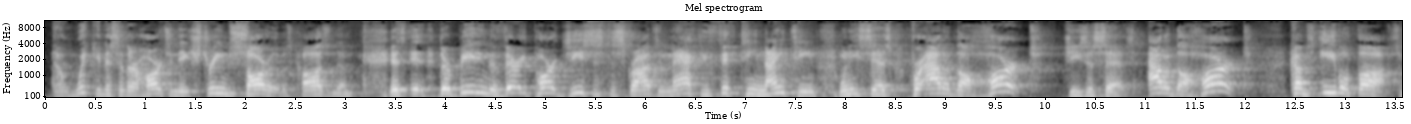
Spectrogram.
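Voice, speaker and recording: Emphatic high-voiced male preacher. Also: lively intonation, a bit bright. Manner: emphatic, repeats phrases, pace swings from rushed to slow. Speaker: pastor. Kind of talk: sermon.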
